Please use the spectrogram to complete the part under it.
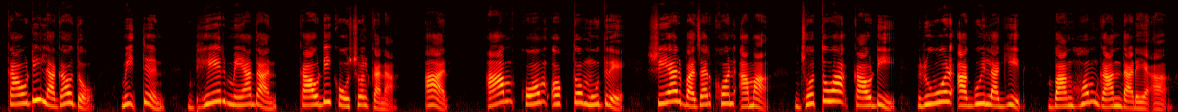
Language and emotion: Santali, neutral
